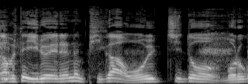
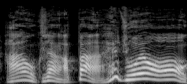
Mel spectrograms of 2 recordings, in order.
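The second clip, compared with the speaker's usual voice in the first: whiny daughter; 5 semitones higher, 4 dB louder, slower than usual. Retold or imitated. Daughter whining to father.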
